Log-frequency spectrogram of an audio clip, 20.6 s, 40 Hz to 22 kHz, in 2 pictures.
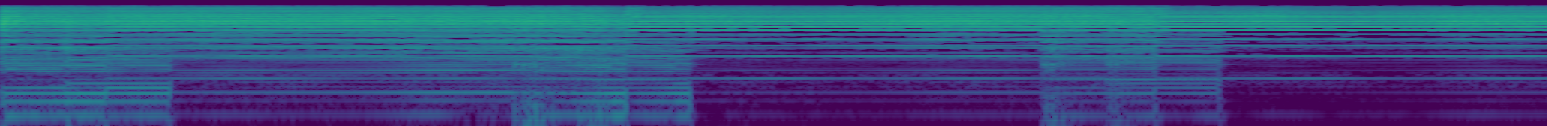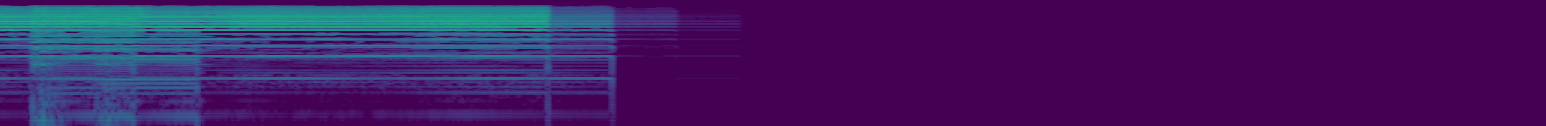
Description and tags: guitar screech
another feedback sound that i made on purpose
screech, palm, guitar, 80s, school, old, rhodes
